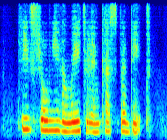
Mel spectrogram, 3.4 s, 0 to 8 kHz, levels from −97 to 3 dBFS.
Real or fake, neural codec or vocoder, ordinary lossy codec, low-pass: fake; codec, 44.1 kHz, 0.9 kbps, DAC; none; 7.2 kHz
